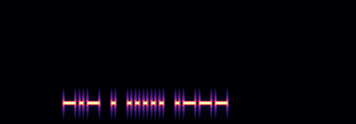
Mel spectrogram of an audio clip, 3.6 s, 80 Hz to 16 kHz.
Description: Morse code, heard as a keyed tone, about 29 wpm, 700 Hz. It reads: KE5J
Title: USA Call Signs - 4 Characters - 3x Character Spacing - 30wpm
